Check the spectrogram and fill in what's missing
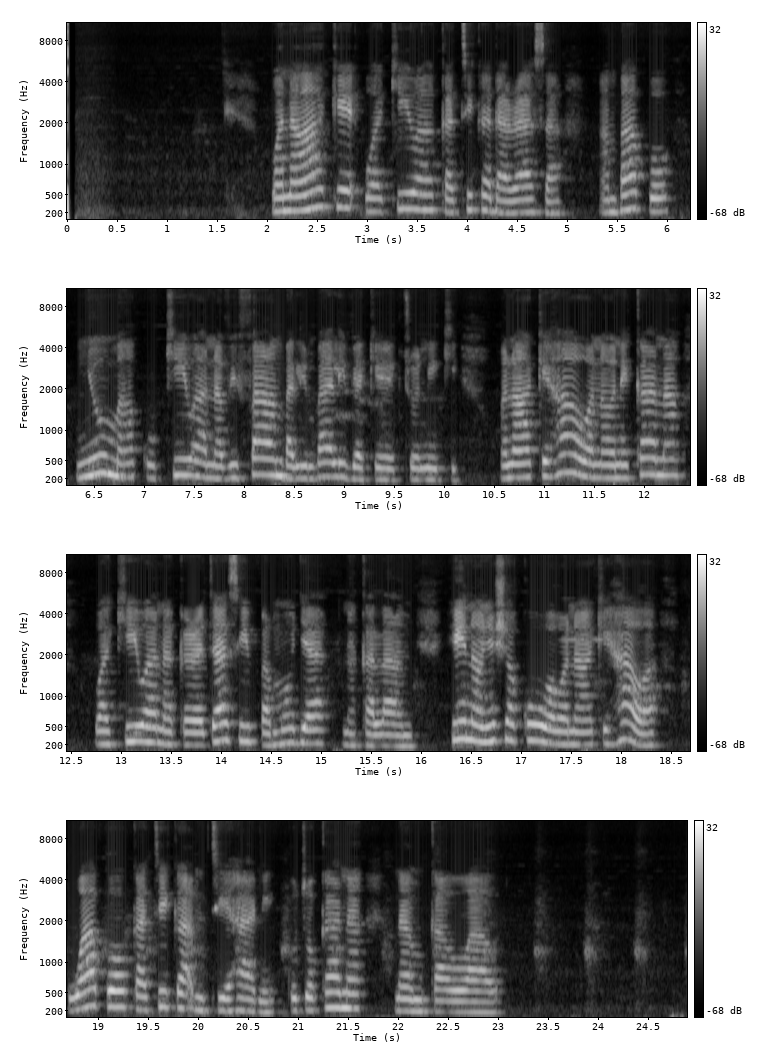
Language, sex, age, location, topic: Swahili, female, 18-24, Dar es Salaam, education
